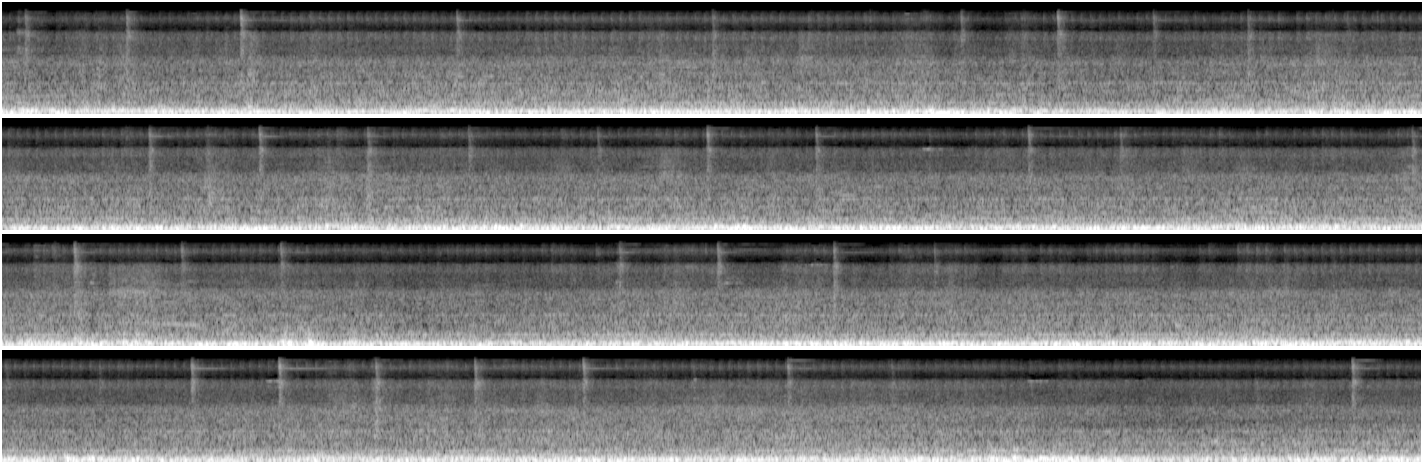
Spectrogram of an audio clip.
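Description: Steady low rumble of an Indian Railways express train running at speed, heard from inside the passenger coach.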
